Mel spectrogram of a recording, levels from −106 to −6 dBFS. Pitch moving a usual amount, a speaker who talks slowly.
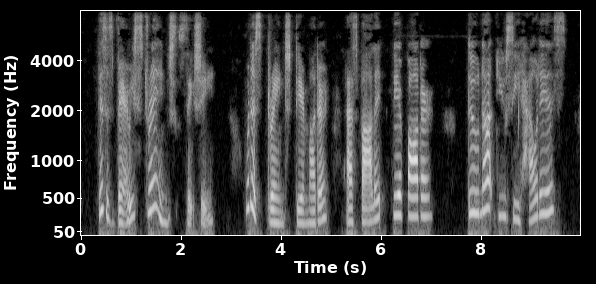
No: wide, 8.7 semitones; slow, 130 wpm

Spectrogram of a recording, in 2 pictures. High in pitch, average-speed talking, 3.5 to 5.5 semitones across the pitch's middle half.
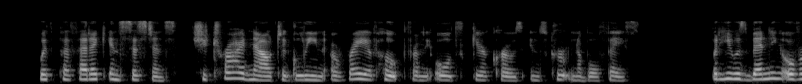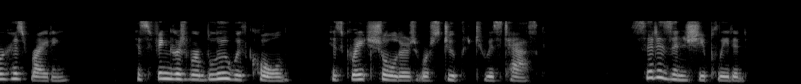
Yes: high, 215 Hz; average, 155 wpm; average, 4.0 semitones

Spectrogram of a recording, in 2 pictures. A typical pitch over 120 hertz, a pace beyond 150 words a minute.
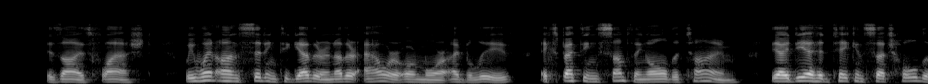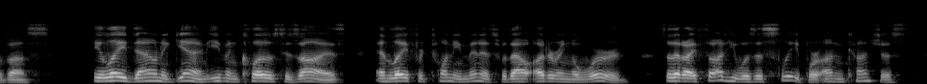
Yes: low, 135 Hz; average, 170 wpm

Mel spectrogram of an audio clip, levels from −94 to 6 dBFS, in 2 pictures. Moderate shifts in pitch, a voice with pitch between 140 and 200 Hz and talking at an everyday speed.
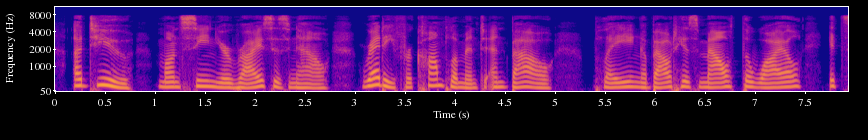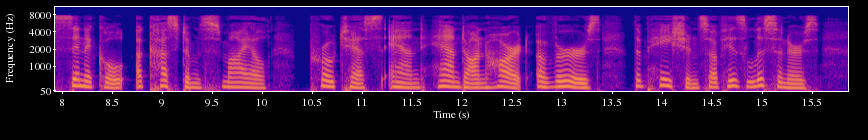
No: average, 3.4 semitones; medium, 185 Hz; slow, 115 wpm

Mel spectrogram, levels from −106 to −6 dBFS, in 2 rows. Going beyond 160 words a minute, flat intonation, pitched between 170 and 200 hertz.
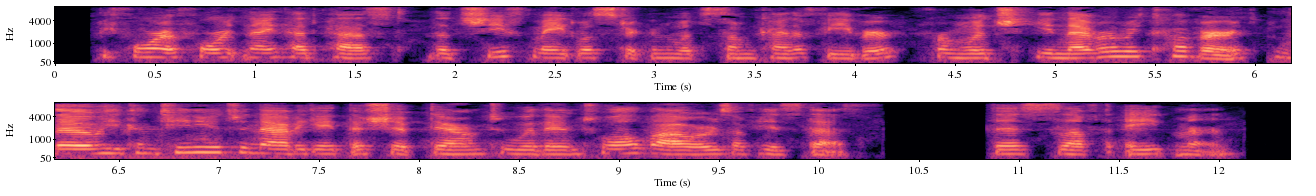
Yes: average, 190 wpm; narrow, 2.0 semitones; high, 190 Hz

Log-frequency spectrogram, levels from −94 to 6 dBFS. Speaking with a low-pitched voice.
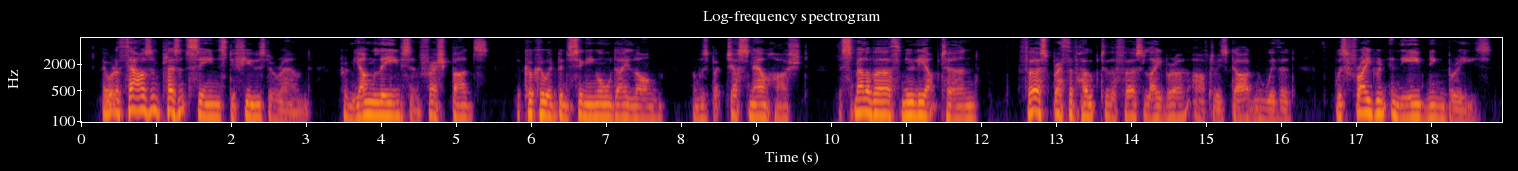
Yes: low, 120 Hz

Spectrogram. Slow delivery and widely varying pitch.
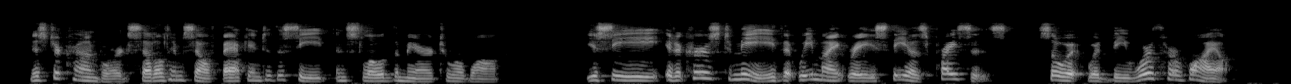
No: average, 160 wpm; wide, 6.3 semitones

